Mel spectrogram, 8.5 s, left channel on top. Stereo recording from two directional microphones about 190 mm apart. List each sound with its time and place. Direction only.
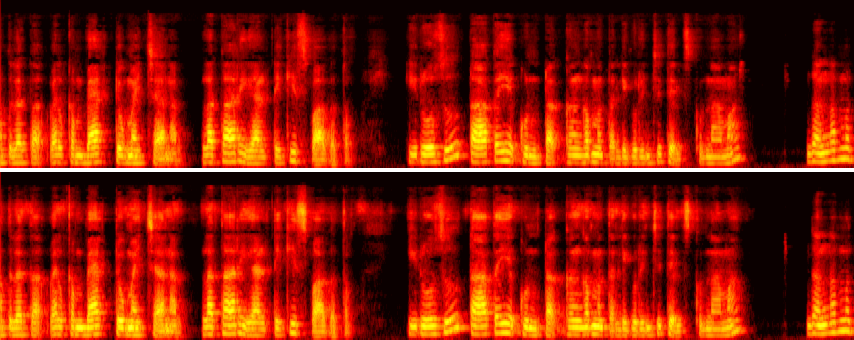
0.1 s speech: 30° right (ahead or behind)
